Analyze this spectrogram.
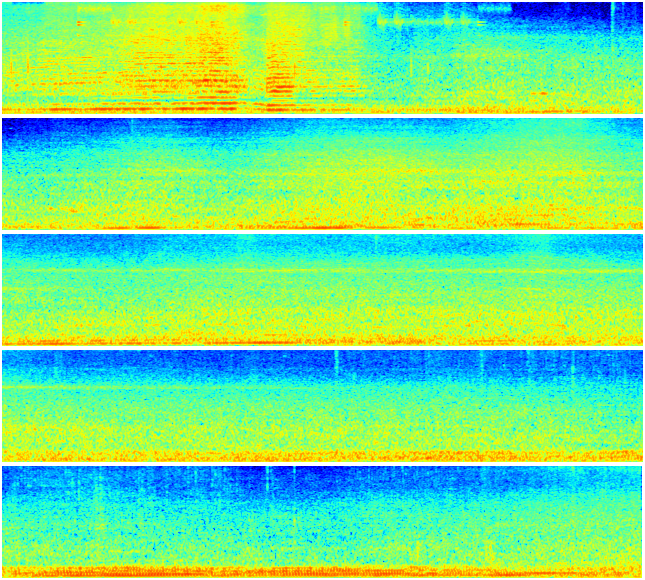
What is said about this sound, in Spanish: Recién cuando dejan de verse los policías electrónicos, los semáforos, hago tronar los escapes, liberando gran parte de la potencia del motor.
